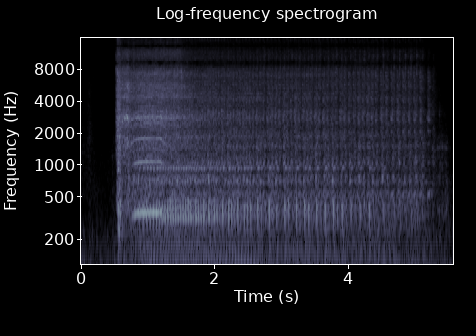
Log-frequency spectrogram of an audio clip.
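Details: Generic Trigger SM 50cc two-stroke with a stiff temporary throttle cable: snaps to a high buzz and hangs, sagging only slowly, even with the fuel-pump port blocked by a finger. Owner suspects an air leak, later found at the intake manifold; jets were also blocked.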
